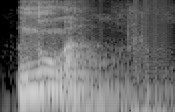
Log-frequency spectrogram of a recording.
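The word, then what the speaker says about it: πνεῦμα: significa la palabra es numa ignorándola se escribe así pero se se pronuncia numa que significa viento y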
